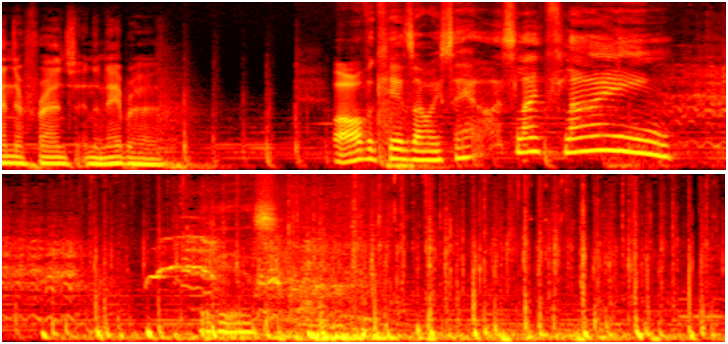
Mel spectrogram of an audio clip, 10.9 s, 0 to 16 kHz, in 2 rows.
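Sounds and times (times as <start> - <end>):
speech: 0.0 - 1.5, 2.5 - 6.0, 6.9 - 8.1
hooves of a ridden horse clip-clopping: 5.3 - 10.8.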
